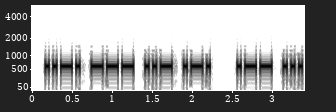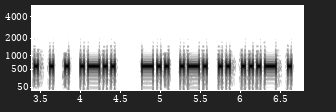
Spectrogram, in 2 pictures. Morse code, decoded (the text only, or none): FOUR WHEEL DRIVE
